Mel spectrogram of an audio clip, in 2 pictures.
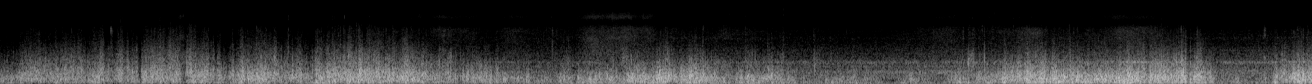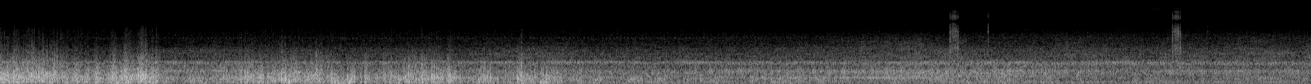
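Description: Wind gusting on the microphone in loud surges, settling after about two-thirds of the way through into a steadier rumble. Through it runs the faint steady drone of an approaching Union Pacific diesel freight train's locomotives.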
